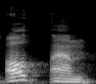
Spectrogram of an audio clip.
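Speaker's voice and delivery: choking mid-sentence; throat catching, coughing through words. Real, not acted. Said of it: "sorry, I'm choking now".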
